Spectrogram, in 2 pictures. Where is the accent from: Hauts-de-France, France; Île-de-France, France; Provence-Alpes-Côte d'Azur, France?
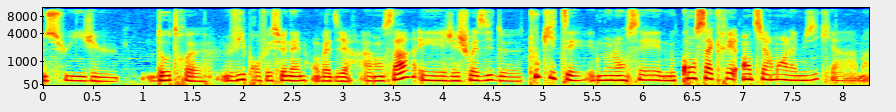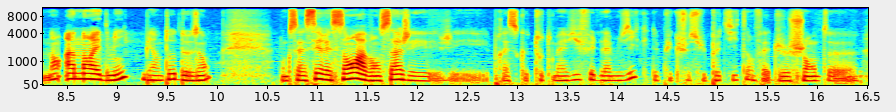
Provence-Alpes-Côte d'Azur, France; Briançon; moved away as an adult; now in Marseille, France; Mais après le bac, j'ai été forcée par mes choix d'études, on va dire, à quitter les Hautes-Alpes, à quitter Briançon.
